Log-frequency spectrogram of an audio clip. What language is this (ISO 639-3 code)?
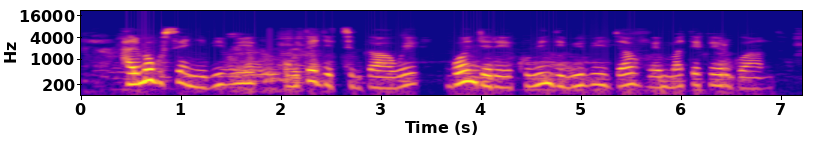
kin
